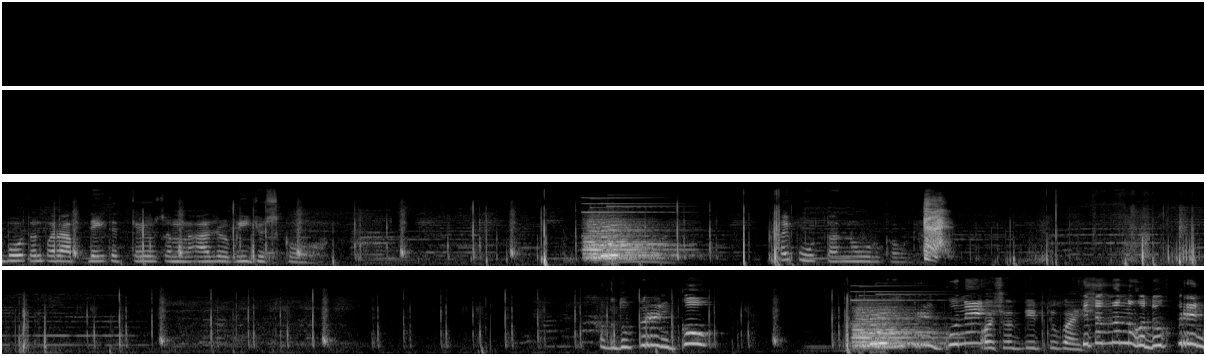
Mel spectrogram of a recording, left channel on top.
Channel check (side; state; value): left; silent; 58 dB below the other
